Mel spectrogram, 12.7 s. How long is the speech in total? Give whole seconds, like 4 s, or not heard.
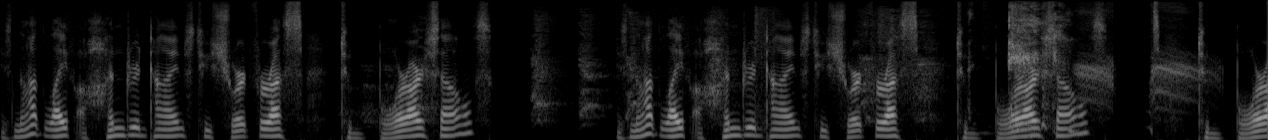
11 s.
